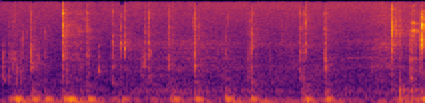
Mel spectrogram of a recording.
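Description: Fast typing of HTML code on a computer keyboard, with close, crisp key clicks in quick, uneven bursts and no talking.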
